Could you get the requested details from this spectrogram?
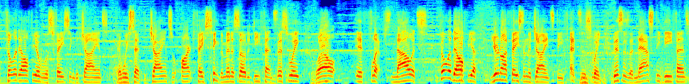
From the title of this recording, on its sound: Live from the Superbook at the Westgate Las Vegas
